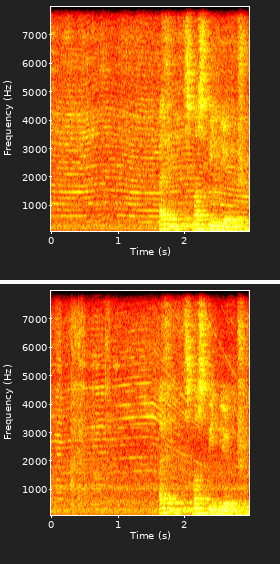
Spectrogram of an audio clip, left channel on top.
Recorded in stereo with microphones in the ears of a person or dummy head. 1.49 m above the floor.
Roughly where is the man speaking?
Centre.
